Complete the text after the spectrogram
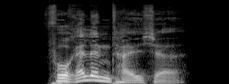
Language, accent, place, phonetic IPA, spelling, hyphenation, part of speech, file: German, Germany, Berlin, [foˈʁɛlənˌtaɪ̯çə], Forellenteiche, Fo‧rel‧len‧tei‧che, noun, De-Forellenteiche.ogg
- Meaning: 1. dative singular of Forellenteich 2. nominative genitive accusative plural of Forellenteich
